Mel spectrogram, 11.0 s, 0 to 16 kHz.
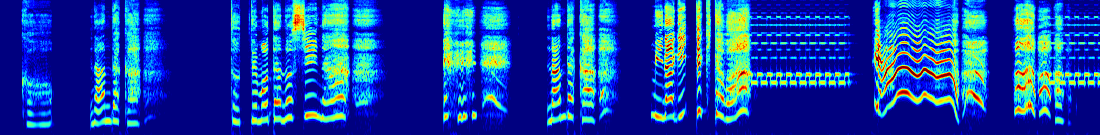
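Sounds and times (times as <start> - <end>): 
speech: 0.2 - 1.7, 2.3 - 3.8, 4.4 - 7.6, 10.2 - 10.9
telephone ringing with electronic tone: 7.2 - 8.8, 10.3 - 10.9
wavering vocal-like cry: 10.2 - 10.9.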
